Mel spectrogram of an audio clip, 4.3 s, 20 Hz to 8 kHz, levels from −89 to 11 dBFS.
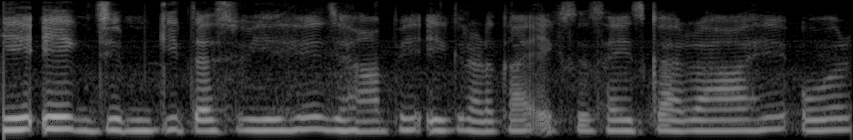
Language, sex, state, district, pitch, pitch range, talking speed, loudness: Hindi, female, Bihar, Darbhanga, 230 Hz, 225-245 Hz, 210 wpm, -36 LUFS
